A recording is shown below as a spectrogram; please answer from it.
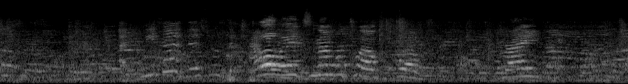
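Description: Children's voices chattering and calling out, with no words clear.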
